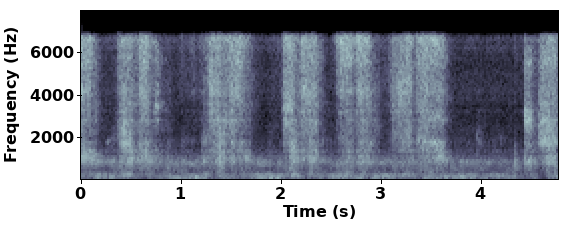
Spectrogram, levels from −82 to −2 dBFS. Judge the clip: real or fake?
fake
